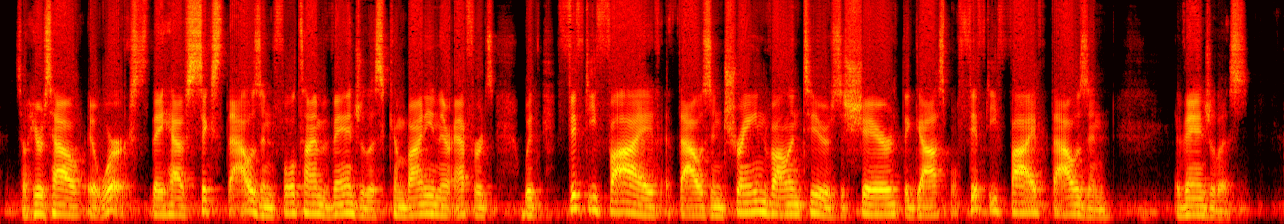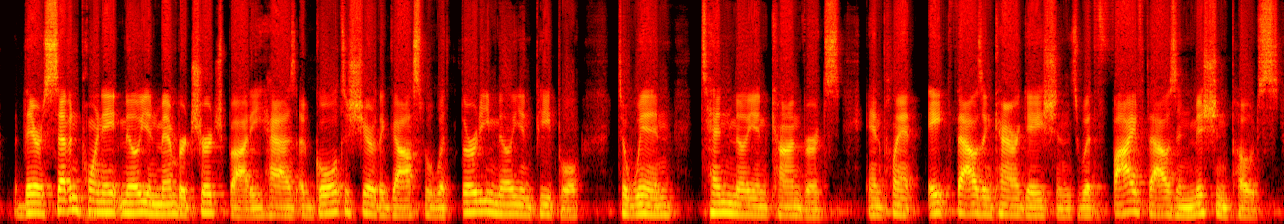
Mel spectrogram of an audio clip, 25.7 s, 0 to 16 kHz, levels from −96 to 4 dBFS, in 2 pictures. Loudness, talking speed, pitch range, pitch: -26 LUFS, 125 wpm, 100-120 Hz, 110 Hz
